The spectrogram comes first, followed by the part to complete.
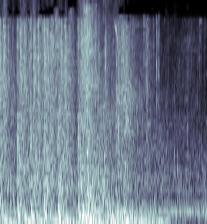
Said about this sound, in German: Sollen wir zu den Schüssen gehen?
